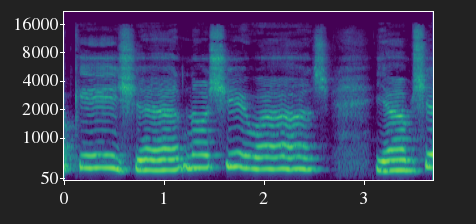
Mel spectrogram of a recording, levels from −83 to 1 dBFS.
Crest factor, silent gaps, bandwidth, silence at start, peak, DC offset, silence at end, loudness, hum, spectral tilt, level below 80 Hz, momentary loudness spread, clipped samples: 12 dB; none; 16.5 kHz; 0 s; -8 dBFS; under 0.1%; 0 s; -20 LUFS; none; -2.5 dB/octave; -84 dBFS; 9 LU; under 0.1%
